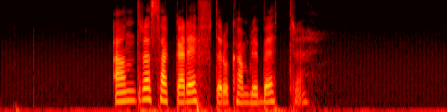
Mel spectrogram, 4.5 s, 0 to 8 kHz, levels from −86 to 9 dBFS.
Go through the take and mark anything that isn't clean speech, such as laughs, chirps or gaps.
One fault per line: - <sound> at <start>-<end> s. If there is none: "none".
none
